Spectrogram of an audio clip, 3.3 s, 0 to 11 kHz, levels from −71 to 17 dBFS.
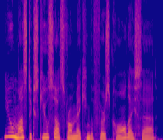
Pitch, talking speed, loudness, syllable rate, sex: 225 Hz, 200 wpm, -18 LUFS, 4.6 syllables/s, female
